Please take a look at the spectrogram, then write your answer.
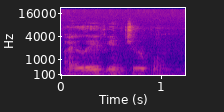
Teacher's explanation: Intonasi turun membuat pernyataan terdengar jelas, tegas, dan yakin.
